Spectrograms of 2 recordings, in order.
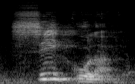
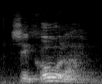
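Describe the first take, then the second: First: The stress is on the first syllable. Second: The stress is not on the first syllable. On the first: The speaker calls it right. "The accent, you see it on the I. You have to say it like that" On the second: The speaker calls it wrong. "Otherwise, you're going to be saying this, which means you're going to be ruining it"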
